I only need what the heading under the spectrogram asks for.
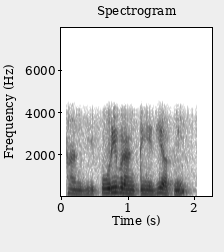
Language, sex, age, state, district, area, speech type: Punjabi, female, 18-30, Punjab, Fazilka, rural, conversation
